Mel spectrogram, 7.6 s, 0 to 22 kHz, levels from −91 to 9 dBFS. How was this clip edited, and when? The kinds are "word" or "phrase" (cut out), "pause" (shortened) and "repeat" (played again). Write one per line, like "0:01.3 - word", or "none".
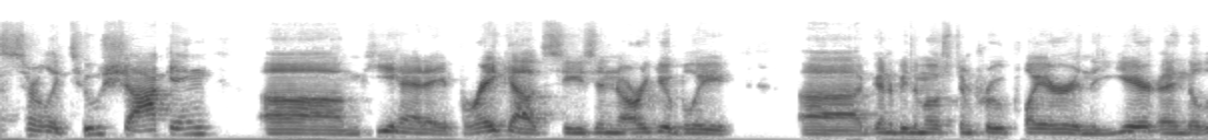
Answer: none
